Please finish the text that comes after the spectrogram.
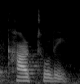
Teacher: So in as far as Georgian has stress, it's on the first syllable.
